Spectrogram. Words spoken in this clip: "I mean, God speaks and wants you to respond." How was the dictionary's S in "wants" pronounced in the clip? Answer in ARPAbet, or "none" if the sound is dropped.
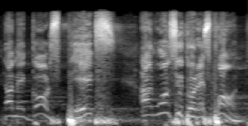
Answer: S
